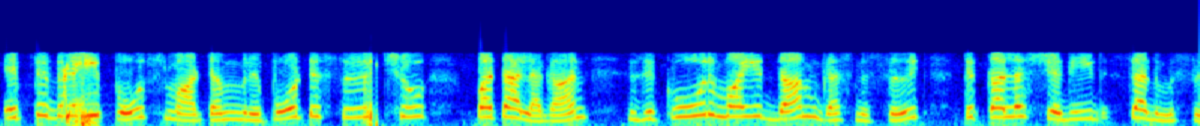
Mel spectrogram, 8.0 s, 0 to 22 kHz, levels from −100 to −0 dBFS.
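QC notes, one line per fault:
Throughout: GSM full-rate codec, plainly audible at 13 kbps. Pulse-driven vocal-tract model gives buzzy, gravelly speech; spectrogram shows nothing above 4 kHz and coarse harmonics.
0.41–0.66 s and 2.40–2.52 s: GSM bit errors. Corrupted filter, pitch and gain values cause squawks and gargling; waveform shows level bursts, spectrogram smeared frames.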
